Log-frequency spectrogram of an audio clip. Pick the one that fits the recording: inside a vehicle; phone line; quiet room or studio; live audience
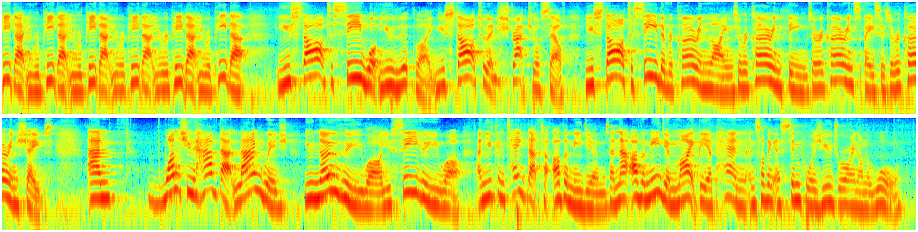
live audience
